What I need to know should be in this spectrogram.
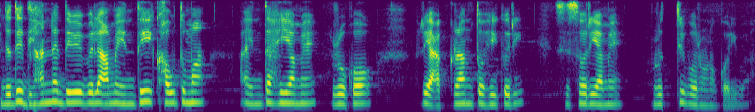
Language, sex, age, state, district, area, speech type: Odia, female, 18-30, Odisha, Bargarh, urban, spontaneous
